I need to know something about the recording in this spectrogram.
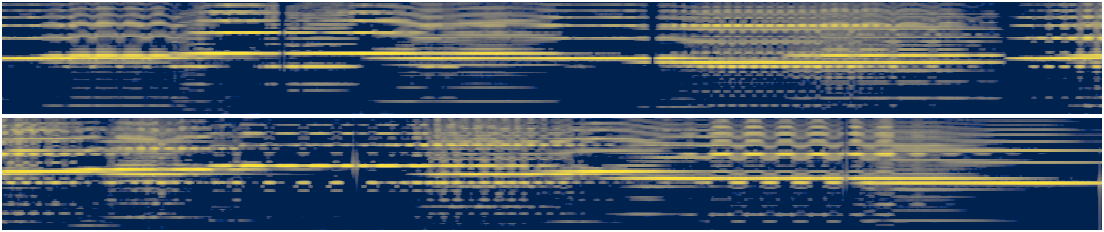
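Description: Music: long, high held tones that glide from one pitch to the next, with a faint low drone underneath.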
